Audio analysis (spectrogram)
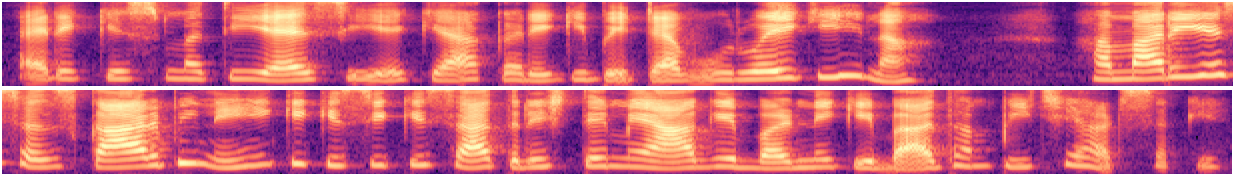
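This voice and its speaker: A woman's voice: high-pitched, normal speed, vocal fry, no echo. A woman voicing a scheming middle-aged mother of a bride in a cartoon, nagging and lecturing persuasively. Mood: sighing. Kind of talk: Hindi cartoon story acting.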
